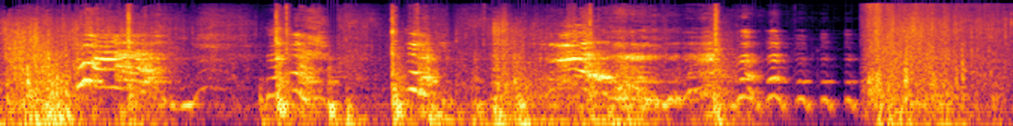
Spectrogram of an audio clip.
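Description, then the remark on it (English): A woman's heavy fists pound on a wooden coffin lid in loud, uneven bursts of thuds, the banging swelling into a dense, booming flurry near the end over a tonal background. “She batters at the coffin lid.”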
